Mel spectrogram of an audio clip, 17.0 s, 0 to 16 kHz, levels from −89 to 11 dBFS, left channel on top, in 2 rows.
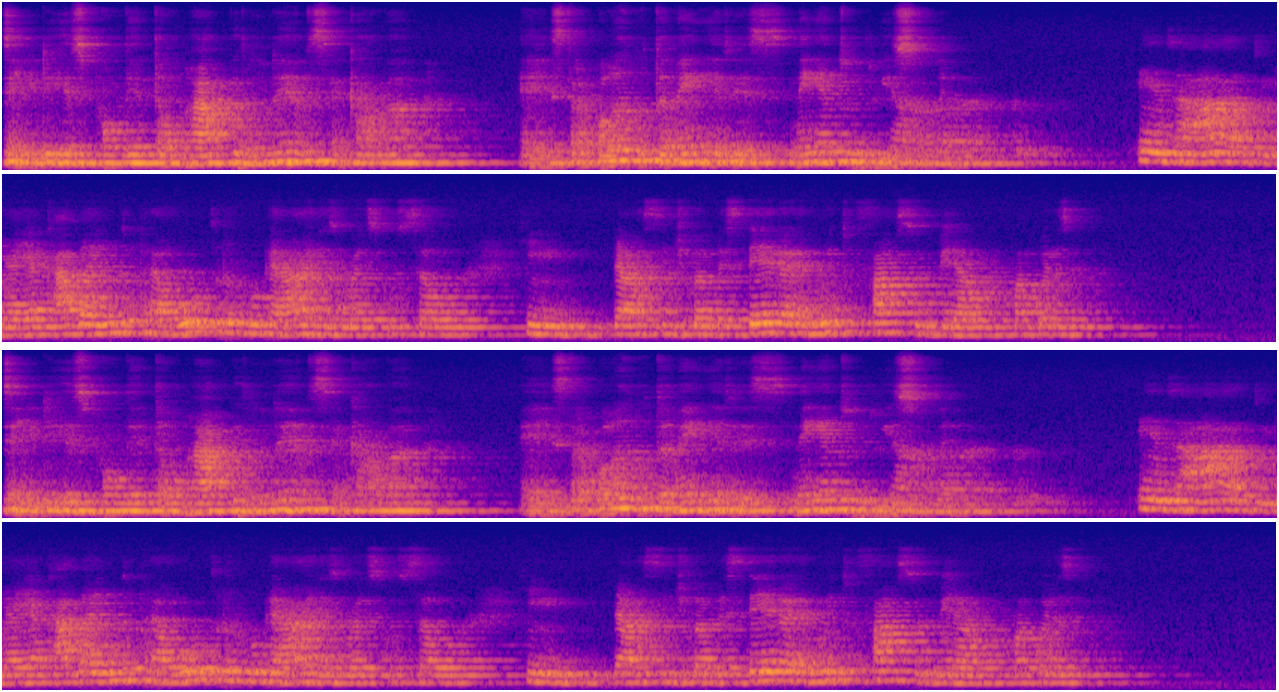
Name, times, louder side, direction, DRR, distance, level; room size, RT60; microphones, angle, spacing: voice 1, 0.0-2.7 3.4-6.3, left 1 dB, 75° left, -5 dB, 0.8 m, -19 dB
voice 2, 5.5-6.9 7.6-11.6 12.0-15.7, left 1 dB, 15° left, -4 dB, 0.6 m, -22 dB
3.6 x 2.1 x 2.8 m, 1.2 s
head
